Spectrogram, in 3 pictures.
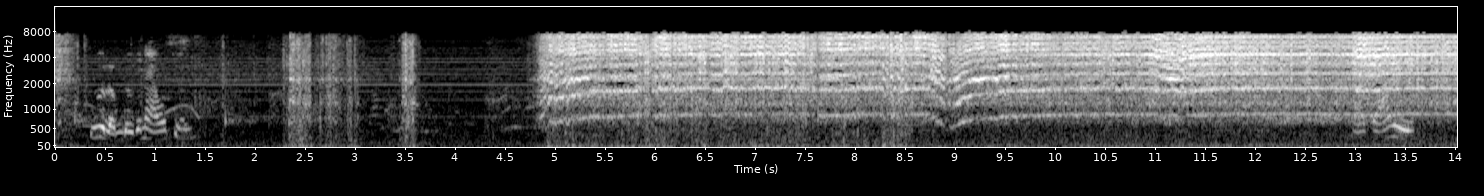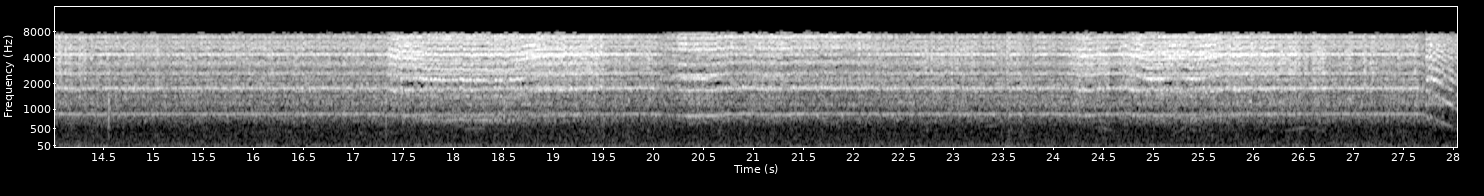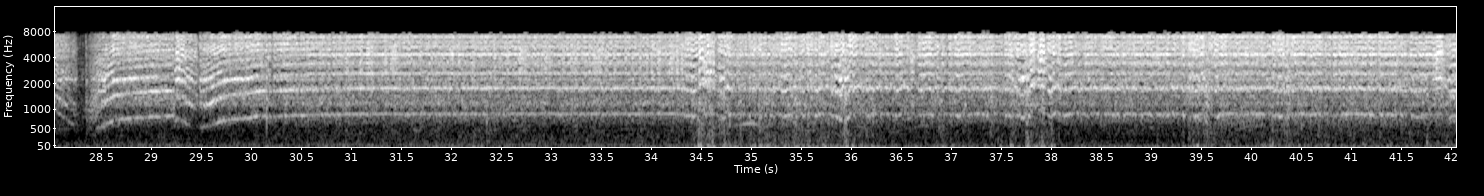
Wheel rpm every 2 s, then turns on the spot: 10, 10, 80, 230, 200, 230, 230, 230, 230, 220, 230, 230, 220, 220, 140, 220, 230, 230, 230, 230, 230.
2-4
